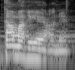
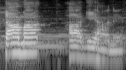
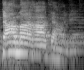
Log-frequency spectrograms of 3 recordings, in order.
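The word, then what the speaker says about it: tamahagane: Eh, ne apre il tappo e vedete che c'è del tamariane. Del... Che tamahageane, mi sembra si pronuncia.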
